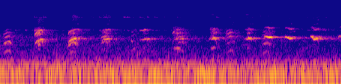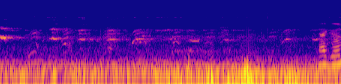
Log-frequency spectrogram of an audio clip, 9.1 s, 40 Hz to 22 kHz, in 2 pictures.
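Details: A pack of hounds chasing a hare bays steadily, with ringing barks coming two or three per second and some higher yelps in the middle. Recorded at the start of the 2023-24 hunting season, with soft background rumble.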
